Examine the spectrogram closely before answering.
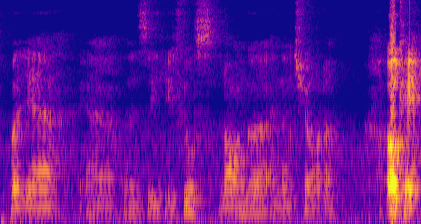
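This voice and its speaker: Male speech carrying audible echo from the room along with noticeable background noise. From Denmark. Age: 20s. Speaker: English teacher, video blogger. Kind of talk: casual chat.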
